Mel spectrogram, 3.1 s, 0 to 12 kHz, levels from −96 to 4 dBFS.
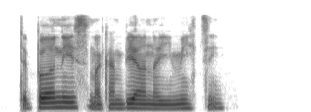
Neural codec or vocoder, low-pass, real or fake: codec, 16 kHz, 8 kbps, FunCodec, trained on LibriTTS, 25 frames a second; 7.2 kHz; fake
